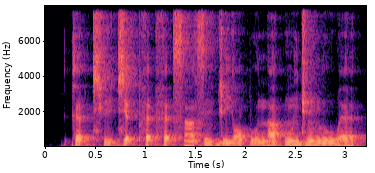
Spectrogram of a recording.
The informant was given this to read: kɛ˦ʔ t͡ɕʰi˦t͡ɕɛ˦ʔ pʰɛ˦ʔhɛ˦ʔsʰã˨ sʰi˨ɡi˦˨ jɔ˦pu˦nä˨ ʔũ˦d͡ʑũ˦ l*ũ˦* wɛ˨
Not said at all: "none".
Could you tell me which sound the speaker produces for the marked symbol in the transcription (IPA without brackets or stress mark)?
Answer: u˦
